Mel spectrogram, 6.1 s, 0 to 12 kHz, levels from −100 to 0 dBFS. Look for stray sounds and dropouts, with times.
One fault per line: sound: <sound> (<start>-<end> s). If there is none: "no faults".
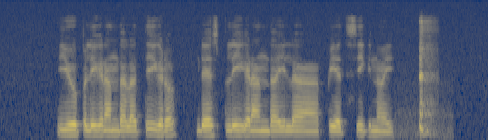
sound: sneeze (5.2-5.5 s)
